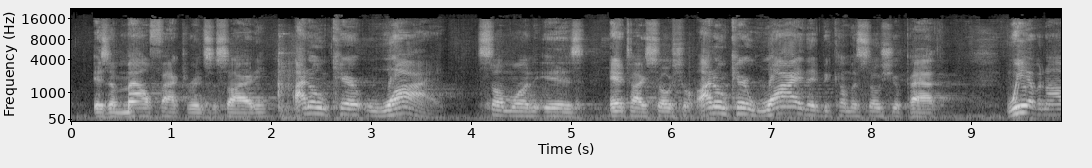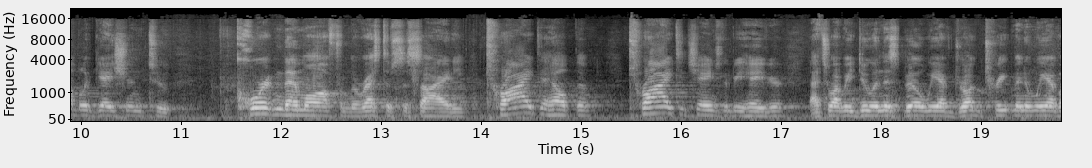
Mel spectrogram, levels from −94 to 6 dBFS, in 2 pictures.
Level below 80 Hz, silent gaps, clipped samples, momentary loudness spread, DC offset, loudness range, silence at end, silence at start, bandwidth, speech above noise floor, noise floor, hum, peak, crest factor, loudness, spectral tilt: -50 dBFS; none; under 0.1%; 10 LU; under 0.1%; 3 LU; 0 s; 0.2 s; 18 kHz; 20 dB; -40 dBFS; none; -2 dBFS; 20 dB; -20 LUFS; -2 dB/octave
